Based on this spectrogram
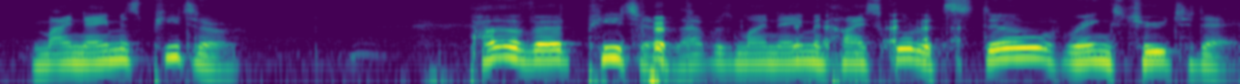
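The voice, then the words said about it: Put-on British accent. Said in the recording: “Just because I have a British accent”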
